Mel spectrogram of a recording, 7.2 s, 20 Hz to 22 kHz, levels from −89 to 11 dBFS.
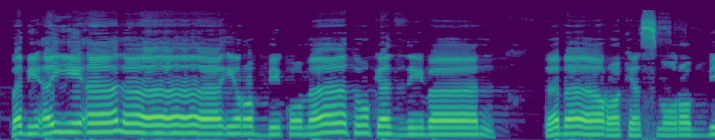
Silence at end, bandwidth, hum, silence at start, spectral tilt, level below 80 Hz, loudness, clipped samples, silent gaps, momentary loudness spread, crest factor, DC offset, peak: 0 s; 15.5 kHz; none; 0.1 s; -4.5 dB/octave; -46 dBFS; -15 LUFS; under 0.1%; none; 9 LU; 10 dB; under 0.1%; -6 dBFS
